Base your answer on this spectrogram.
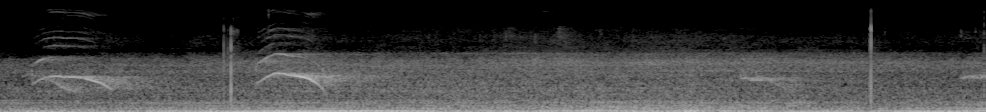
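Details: Persian kitten of medium coat giving two clear arched, falling meows in quick succession, then a faint softer one later, against a constant low rumbling drone.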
